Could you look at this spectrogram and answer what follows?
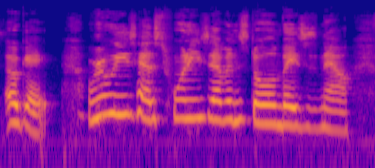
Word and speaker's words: Ruiz: his name rui Lenny says say his name Ruiz okay Ruiz has 27 stolen bases now five games still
